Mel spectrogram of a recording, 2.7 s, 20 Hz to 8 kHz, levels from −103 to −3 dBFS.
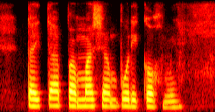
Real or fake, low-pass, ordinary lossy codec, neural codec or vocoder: real; 7.2 kHz; Opus, 24 kbps; none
